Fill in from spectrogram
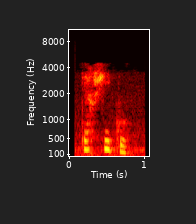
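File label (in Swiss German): "schigo", Bas-Rhin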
